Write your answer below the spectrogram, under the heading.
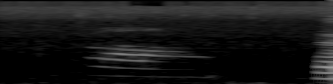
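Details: Domestic mountain-village cat, subdued by grandma's firewood chopping, meows again when she asks whether it doesn't want to help; a clear, drawn-out meow falling slightly in pitch, followed at the end by a woman's voice.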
